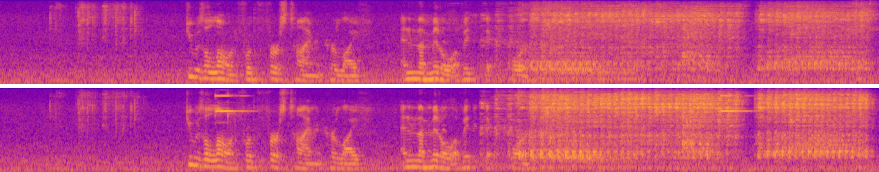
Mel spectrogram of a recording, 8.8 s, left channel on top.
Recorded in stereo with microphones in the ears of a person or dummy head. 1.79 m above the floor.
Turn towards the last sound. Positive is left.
turn(degrees=-65)  # may be behind; listen again after turning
